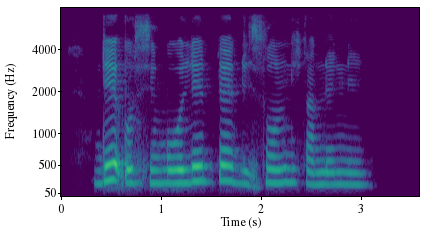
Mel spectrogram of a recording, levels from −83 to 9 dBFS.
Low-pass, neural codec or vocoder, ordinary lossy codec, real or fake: 7.2 kHz; autoencoder, 22.05 kHz, a latent of 192 numbers a frame, VITS, trained on one speaker; MP3, 64 kbps; fake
